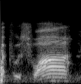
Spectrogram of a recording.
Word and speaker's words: poussoir: Like mono poussier, not poussier, but yeah, poussoir. I was close. Mono poussoir. I'm not that off, guys. I like poussier, but yeah, poussoir, poussier, whatever.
